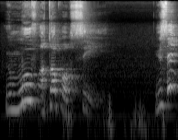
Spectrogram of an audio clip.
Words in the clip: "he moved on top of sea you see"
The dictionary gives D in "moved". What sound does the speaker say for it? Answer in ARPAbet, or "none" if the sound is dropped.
none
